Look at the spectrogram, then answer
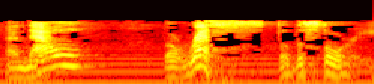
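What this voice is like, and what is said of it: Imitates another person's voice. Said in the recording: “I'm going to do my best, and it's not good, but my best impression of Paul Harvey”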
